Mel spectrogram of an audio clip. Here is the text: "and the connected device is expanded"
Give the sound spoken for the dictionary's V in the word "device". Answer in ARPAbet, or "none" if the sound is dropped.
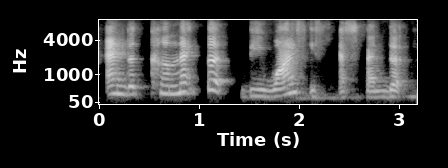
W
